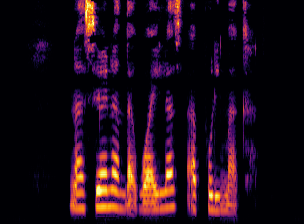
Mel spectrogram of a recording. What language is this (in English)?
Spanish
